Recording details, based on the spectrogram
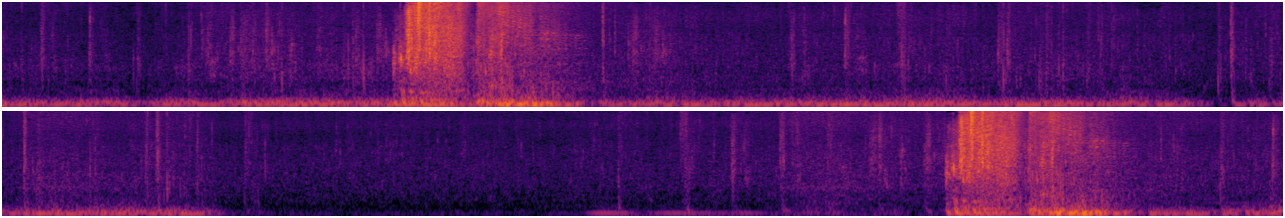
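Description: Incendio and Compulso spells blast in Hogwarts Legacy: two loud, sudden bursts several seconds apart over a steady rushing background, with a brief near-silent gap between them.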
